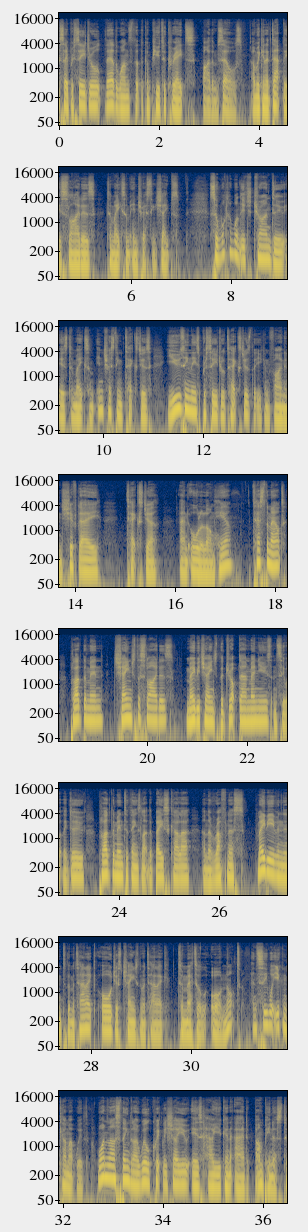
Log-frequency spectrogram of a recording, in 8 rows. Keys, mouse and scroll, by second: 7.1-11.2 middle drag, 11.2 click, 19.5-30.0 drag.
